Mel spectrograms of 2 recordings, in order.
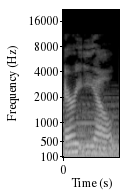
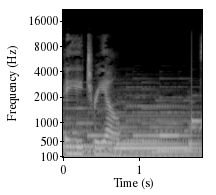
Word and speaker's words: Ariel: Pronunciation, Ariel or Ahriel.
